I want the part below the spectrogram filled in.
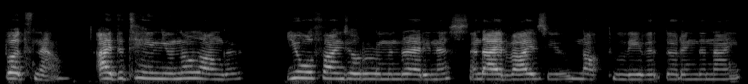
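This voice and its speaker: A young woman playing a sinister vampire count in a student radio play, speaking with slow, courtly menace. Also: a little high, level tone, pushed and bright, rough recording.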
